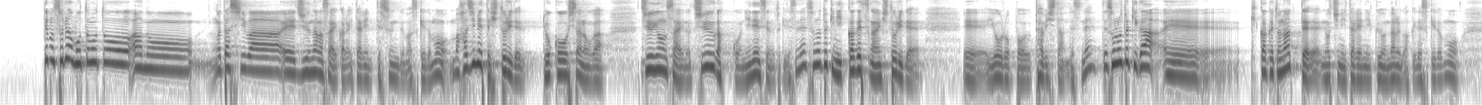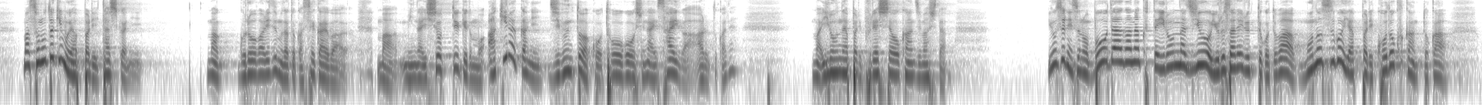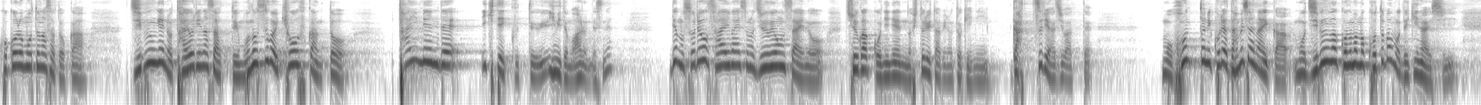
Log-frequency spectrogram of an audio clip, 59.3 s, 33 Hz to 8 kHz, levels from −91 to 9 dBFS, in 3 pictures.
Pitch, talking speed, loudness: 170 Hz, 360 characters per minute, -31 LUFS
